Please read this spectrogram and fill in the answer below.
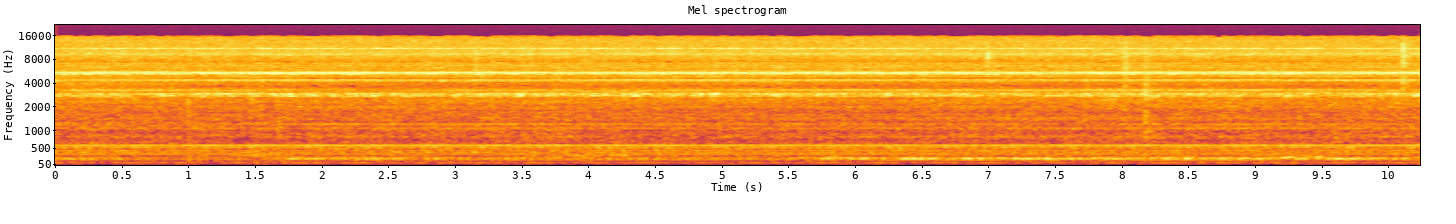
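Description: Faint, steady electrical hum with thin high whines above it over a low hiss, unchanging throughout; the sauce being poured makes no distinct sound of its own.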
